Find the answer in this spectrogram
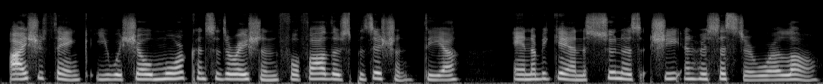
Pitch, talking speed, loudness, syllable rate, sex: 235 Hz, 170 wpm, -20 LUFS, 4.9 syllables/s, female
